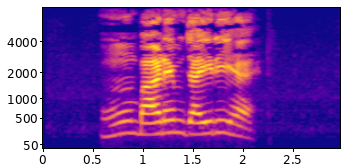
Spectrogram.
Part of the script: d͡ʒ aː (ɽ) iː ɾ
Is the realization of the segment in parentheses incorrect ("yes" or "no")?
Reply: yes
